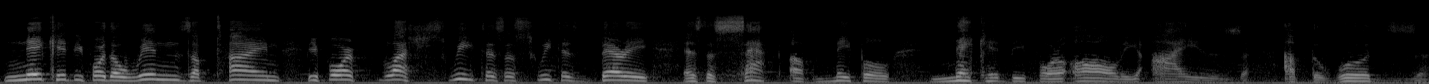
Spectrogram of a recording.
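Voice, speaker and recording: A grandiose, lusty colonial landowner holds forth in a poem, as a man reads him aloud. The delivery is very slow and declaiming, with words swelling to sudden loudness. The voice sits a little high, with a faint hum behind it. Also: low-quality recording. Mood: rapturous. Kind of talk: dramatic monologue poetry reading.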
